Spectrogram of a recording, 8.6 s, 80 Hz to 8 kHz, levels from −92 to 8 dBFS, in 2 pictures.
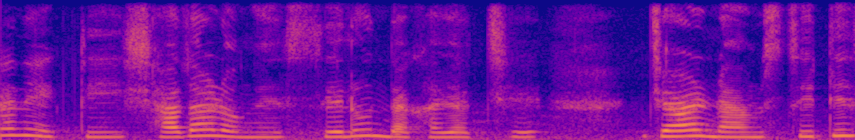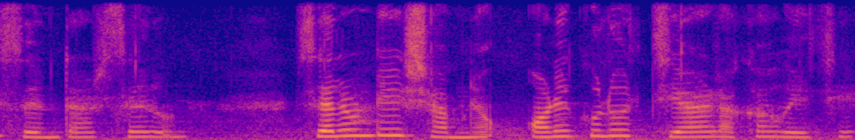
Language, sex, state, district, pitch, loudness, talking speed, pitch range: Bengali, female, West Bengal, Paschim Medinipur, 280 Hz, -28 LUFS, 140 wpm, 275-320 Hz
